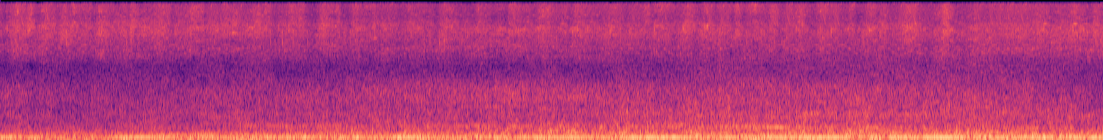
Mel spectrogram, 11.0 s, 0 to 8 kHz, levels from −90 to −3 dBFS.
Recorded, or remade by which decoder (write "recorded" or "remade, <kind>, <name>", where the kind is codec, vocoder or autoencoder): remade, codec, SNAC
